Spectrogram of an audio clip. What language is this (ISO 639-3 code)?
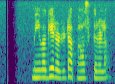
sin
